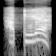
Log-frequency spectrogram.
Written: Atira

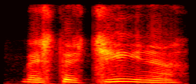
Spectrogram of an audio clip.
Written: Mestre China

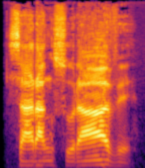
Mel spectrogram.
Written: Saram Surave

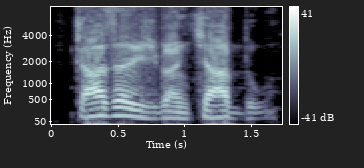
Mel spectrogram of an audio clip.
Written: Casa Dismanchado

